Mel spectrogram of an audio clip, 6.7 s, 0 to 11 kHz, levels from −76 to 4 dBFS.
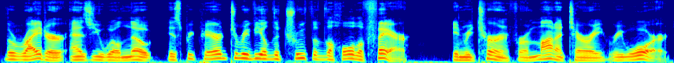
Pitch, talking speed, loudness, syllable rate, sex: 130 Hz, 195 wpm, -18 LUFS, 5.5 syllables/s, male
